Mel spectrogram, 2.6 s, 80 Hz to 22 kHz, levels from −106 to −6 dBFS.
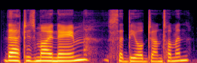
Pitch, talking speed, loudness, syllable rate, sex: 225 Hz, 185 wpm, -15 LUFS, 4.4 syllables/s, female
